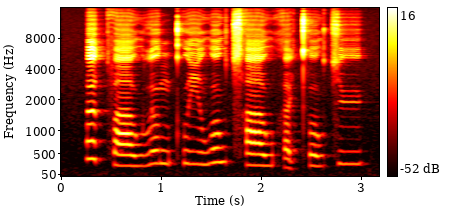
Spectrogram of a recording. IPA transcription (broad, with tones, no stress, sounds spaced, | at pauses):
ɐ˥ t̚ f aː˨ w l ʊ˧ ŋ kʷʰ iː˧ w o˥ w t͡sʰ aː˧ w h ɐ˨˩ j t̪ʰ o˧ w t͡s yː˥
